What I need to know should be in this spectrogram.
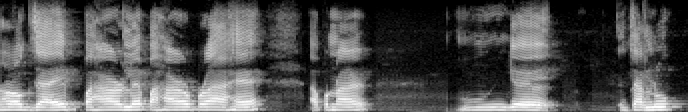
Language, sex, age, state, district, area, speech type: Assamese, female, 60+, Assam, Udalguri, rural, spontaneous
